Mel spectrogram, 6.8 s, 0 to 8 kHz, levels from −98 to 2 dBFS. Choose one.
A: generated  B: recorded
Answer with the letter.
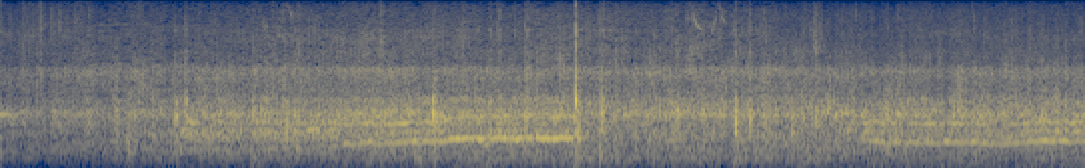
B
